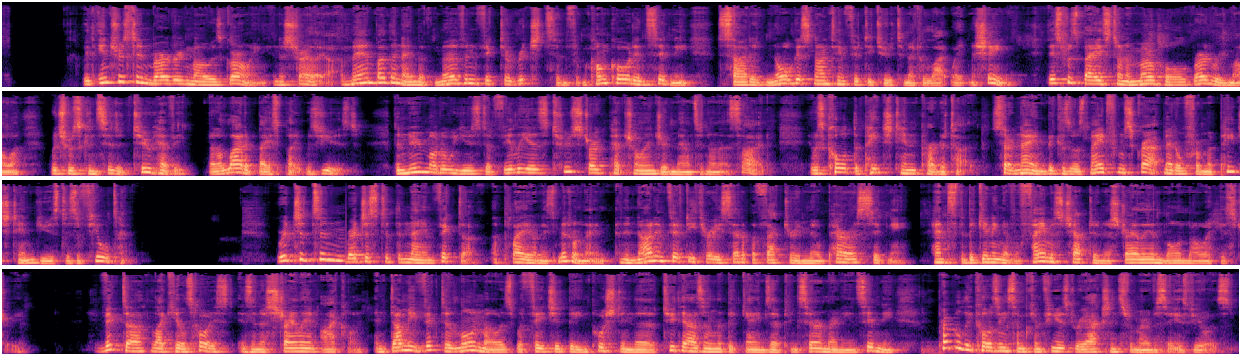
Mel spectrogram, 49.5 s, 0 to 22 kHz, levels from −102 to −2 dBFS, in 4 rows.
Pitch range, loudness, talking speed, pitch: 115-170 Hz, -19 LUFS, 185 wpm, 135 Hz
